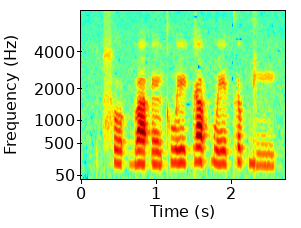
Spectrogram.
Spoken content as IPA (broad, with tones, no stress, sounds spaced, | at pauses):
t͡sʰ o˨ ʔ b a˨ ʔ ẽ˨˩ kʰ w e˧ ɡ a˦ p̚ w e˧ t̪ʰ ə˦ p̚ ɡ i˨˩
